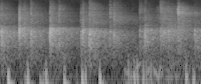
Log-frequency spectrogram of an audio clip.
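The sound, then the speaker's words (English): An audience at a talk applauds a speaker with scattered, distinct claps and taps in an uneven rhythm, fairly quiet and sparse rather than a full ovation. “Now let's give Heather a round of applause, please.”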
